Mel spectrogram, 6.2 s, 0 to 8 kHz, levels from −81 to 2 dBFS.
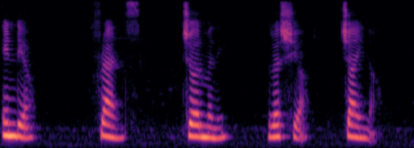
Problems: none marked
